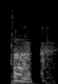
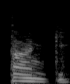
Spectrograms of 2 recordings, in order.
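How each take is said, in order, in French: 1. Il se prononce avec des sons du créole haïtien. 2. Il se prononce avec des sons espagnols. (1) "en pile haïtien, toujours mal prononcé, yo dit tank" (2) "c'est pas tank, c'est tank"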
